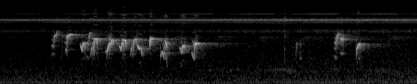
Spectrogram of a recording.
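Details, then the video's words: Singing dok taeng bird in a 2020 teaching recording for young birds: a quick string of about ten high chirps over a second and a half, a pause, then two more notes. "เสียงนกดอกแตงเจ้าเพชรกับเจ้ามณี เสียงใหม่ล่าสุด2020ไว้สำหรับต่อ ใช้หัดลูกนกให้ร้องตาม"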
